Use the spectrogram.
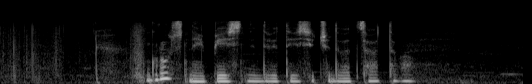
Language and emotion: Russian, sad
